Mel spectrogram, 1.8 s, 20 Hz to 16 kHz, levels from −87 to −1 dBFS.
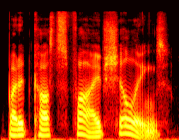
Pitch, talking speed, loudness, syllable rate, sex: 155 Hz, 165 wpm, -16 LUFS, 3.9 syllables/s, male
